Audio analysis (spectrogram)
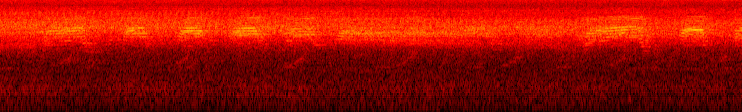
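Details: Japanese cicadas calling together in a Japanese summer, a thick unbroken high-pitched shrill drone with slight swells in loudness every couple of seconds.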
